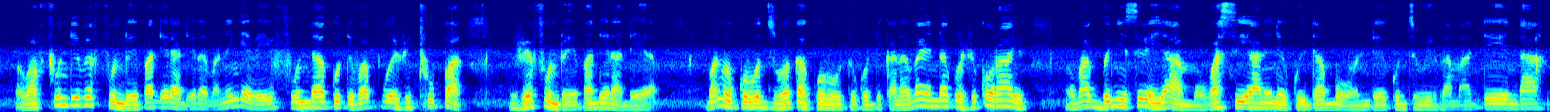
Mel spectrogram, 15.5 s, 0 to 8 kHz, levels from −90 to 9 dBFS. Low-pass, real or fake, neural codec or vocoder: 7.2 kHz; real; none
